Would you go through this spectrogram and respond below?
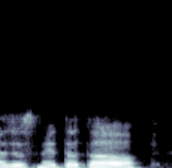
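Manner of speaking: very quiet half-whispered aside. Speaker recalls secretly confessing to Valara that the library was invented; retelling a half-whisper. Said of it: "then I just whispered to Valara".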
